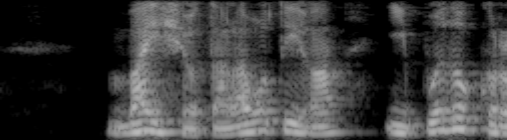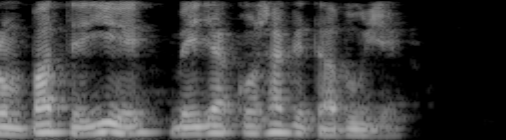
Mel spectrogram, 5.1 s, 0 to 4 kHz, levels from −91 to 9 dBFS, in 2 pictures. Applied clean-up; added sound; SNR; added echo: none; none; none; none.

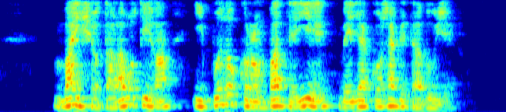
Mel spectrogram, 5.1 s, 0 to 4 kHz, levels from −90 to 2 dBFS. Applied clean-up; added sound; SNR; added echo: none; none; none; reverberation time 0.2 s.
